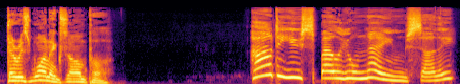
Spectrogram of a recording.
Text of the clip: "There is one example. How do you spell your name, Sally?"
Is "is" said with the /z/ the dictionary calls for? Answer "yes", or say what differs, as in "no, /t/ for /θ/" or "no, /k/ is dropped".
yes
